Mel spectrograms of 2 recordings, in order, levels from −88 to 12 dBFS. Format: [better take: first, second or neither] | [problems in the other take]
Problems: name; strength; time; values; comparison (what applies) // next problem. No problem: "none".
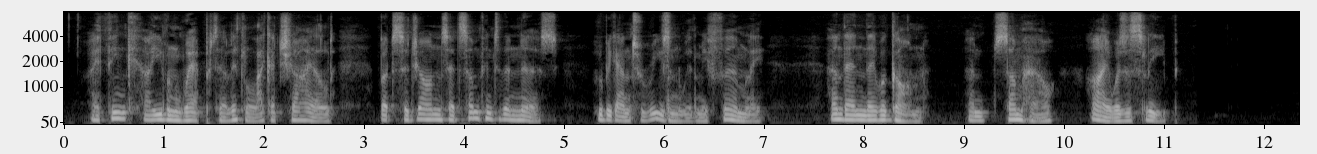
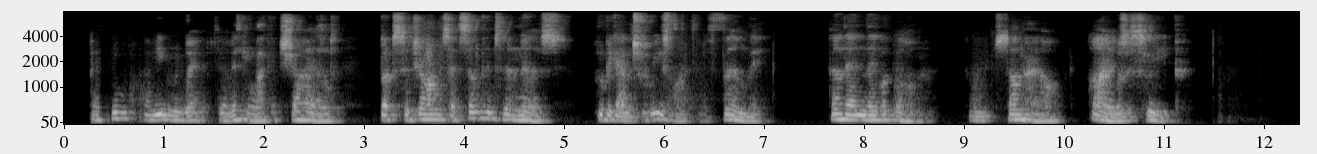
first | noise reduction (neural mask model DeepFilterNet 3)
